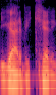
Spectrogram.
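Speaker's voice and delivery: low mutter. Telling a story, quoting a man who spots a kid, retelling a mutter under breath. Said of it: "He says it like under his breath".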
